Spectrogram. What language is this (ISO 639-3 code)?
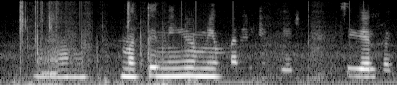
kan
